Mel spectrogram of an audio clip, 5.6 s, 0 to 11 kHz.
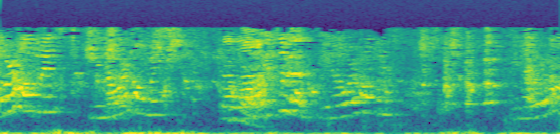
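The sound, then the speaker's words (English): Chickens cluck and squawk in a busy, overlapping chorus as a father and his 11-year-old daughter herd them into a pen in a newly repaired barn on a 9-acre property in David City, Nebraska; the calls rise and fall nonstop, with some scuffling movement underneath. “herd chickens into a pen in their newly repaired barn.”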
